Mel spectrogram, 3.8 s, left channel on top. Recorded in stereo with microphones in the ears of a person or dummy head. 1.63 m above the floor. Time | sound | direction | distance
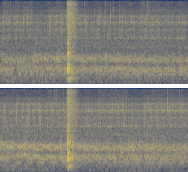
1.3 | a snare drum | 30° right (ahead or behind) | 3 m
